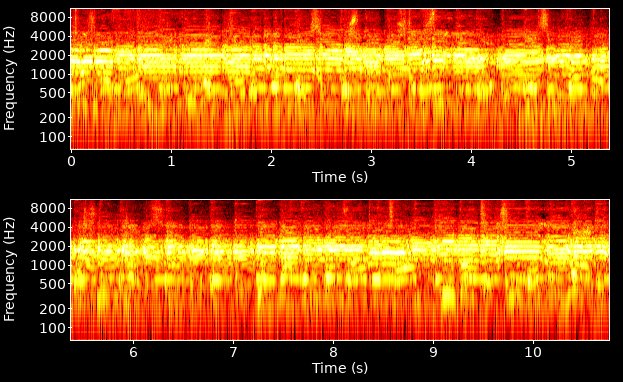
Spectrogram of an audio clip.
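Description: A busking string band playing an instrumental: a banjo picked in quick runs together with a bowed string instrument sliding between notes.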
